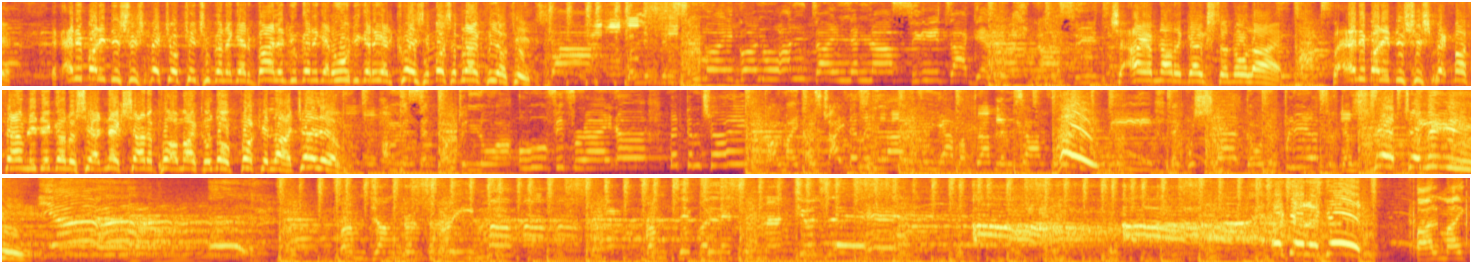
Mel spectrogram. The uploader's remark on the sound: LIVE IN THE BRONX, NYC. Segment from the Tranquility Lounge Round Robin in the Bronx, NY on Wednesday, May 11, 2016.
